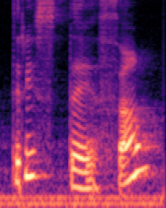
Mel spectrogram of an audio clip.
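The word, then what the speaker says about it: tristeza: прочитати слова в оранжевому якщо ви прочитали трістеса коносес Sia то це правильно наступне правило якщо слово закінчується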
